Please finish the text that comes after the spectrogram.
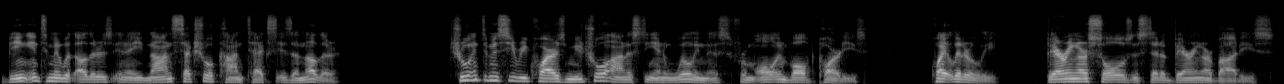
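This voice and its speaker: A man's voice: on the low side, big pitch swings, moderate pace, dry recording, clean studio sound. A man reading a scripted daily meditation as a reader on a recovery podcast.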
